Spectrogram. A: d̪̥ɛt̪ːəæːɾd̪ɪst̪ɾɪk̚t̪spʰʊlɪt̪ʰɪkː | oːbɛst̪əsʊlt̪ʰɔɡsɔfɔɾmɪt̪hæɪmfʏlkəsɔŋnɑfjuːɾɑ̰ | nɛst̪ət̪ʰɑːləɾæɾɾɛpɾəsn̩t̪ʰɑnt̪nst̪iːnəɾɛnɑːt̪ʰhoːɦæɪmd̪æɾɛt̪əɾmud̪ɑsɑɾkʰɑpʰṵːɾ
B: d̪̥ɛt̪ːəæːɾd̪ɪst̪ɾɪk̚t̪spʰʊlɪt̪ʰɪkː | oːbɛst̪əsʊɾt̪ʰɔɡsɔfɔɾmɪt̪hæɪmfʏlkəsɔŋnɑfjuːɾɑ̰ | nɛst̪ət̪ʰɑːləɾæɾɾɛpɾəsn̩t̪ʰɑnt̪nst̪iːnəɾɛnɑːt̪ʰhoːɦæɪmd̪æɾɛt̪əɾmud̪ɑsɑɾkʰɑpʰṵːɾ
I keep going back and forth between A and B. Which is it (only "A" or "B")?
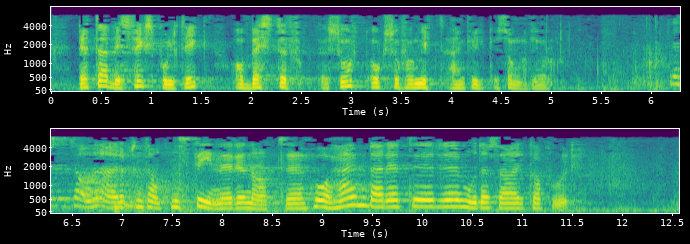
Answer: B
